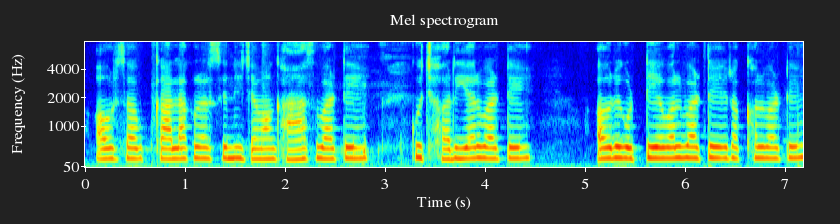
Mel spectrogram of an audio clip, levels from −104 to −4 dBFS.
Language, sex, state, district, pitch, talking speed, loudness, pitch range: Hindi, female, Uttar Pradesh, Gorakhpur, 250 Hz, 140 wpm, -28 LUFS, 240-255 Hz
